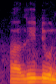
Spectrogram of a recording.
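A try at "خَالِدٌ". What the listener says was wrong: Oke, Khalidun. Ya, khalnya panjang ya. Khalid.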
